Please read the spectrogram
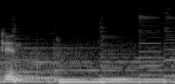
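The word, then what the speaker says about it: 仁: How do you pronounce that in Japanese? Jin.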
